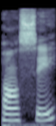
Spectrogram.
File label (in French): "think", French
